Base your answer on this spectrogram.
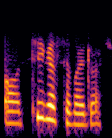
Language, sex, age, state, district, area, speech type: Assamese, female, 18-30, Assam, Morigaon, rural, conversation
